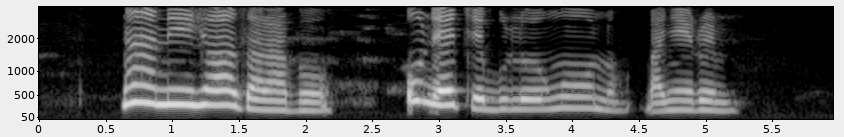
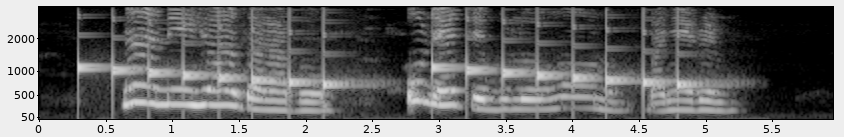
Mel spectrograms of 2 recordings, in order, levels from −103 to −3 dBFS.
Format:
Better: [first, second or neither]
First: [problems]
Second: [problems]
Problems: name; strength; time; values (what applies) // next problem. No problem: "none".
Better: first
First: none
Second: background sound (Marimba, xylophone); as loud as the speech // room echo; dies away in 0.2 s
